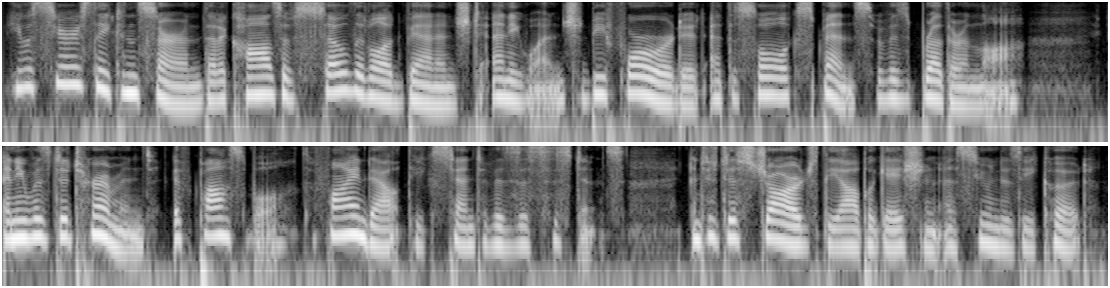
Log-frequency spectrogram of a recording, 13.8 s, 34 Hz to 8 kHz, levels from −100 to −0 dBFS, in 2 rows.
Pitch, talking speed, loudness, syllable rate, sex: 190 Hz, 215 wpm, -18 LUFS, 6.3 syllables/s, female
